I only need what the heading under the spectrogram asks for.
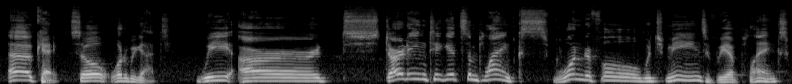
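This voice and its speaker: A man's voice: mid-range voice, a little mellow. A man streaming live, chatting loosely through gameplay and often stumbling over and repeating his words.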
